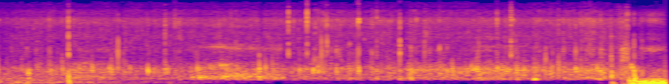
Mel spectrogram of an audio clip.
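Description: Rain falling on the lake and boat: a steady hiss of drops with many scattered sharp ticks. Near the end a much louder low rumble sets in.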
